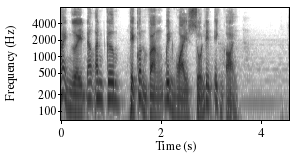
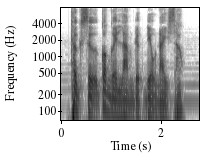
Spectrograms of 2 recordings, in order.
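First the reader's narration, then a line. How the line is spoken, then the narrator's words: Muttering. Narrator (Vietnamese): thầy Lương lẩm bẩm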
